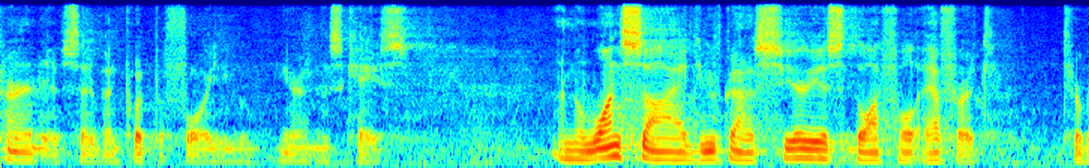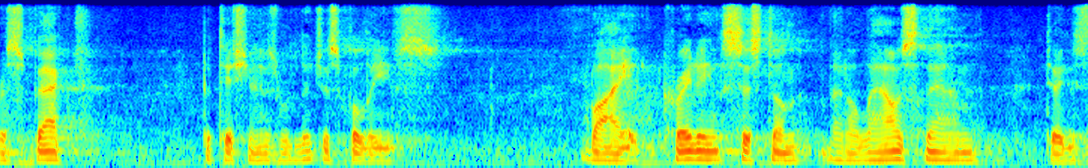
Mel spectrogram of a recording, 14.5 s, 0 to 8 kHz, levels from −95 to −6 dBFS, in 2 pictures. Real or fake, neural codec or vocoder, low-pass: fake; codec, 16 kHz, 4 kbps, FunCodec, trained on LibriTTS, 50 frames a second; 7.2 kHz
